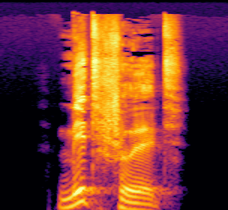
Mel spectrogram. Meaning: complicity
- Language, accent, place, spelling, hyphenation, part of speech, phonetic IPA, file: German, Germany, Berlin, Mitschuld, Mit‧schuld, noun, [ˈmɪtʃʊlt], De-Mitschuld.ogg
